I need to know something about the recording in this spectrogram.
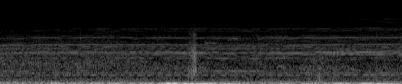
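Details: Ewiks auto movers on Infanta Enkulu 3 caravan, remote controlled, driving caravan backwards; low, steady motor drone with slight flutter, smooth with no grinding; normal operation.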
